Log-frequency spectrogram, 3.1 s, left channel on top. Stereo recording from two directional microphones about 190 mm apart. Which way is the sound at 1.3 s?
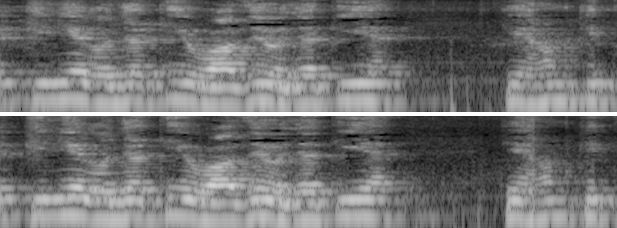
40° right (ahead or behind).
